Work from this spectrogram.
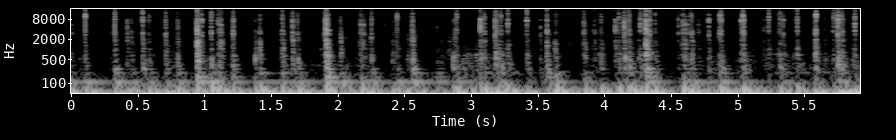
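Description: Fingertips type rapidly on a full-size plastic computer keyboard with a colour-changing backlight. Dense, crisp key clicks with bright, short-lived taps sit over a steady low hum.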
